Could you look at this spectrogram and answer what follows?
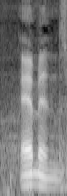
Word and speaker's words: Emmons: Emmons.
